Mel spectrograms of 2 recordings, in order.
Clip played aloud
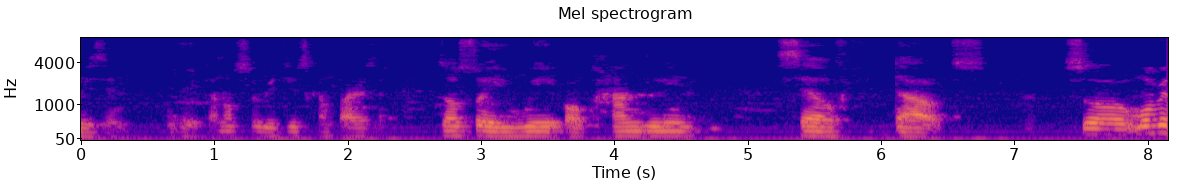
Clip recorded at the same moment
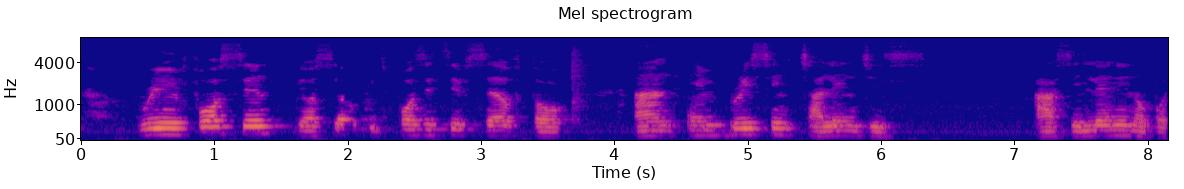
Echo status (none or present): none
